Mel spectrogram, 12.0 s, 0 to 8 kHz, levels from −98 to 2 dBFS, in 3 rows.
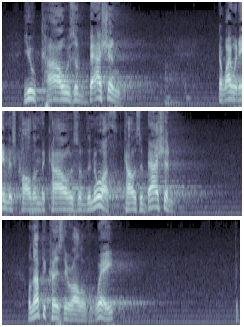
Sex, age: male, 60-79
